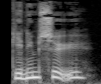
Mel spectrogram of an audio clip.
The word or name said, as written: gennemsøge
